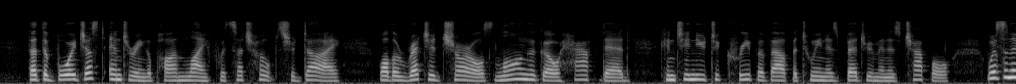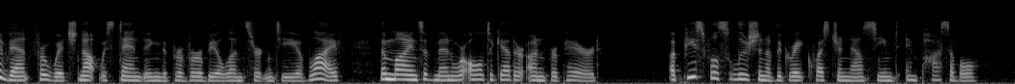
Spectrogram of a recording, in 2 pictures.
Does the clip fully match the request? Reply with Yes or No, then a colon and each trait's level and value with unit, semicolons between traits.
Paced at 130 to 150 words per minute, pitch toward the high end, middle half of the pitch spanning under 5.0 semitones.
No: average, 170 wpm; high, 195 Hz; average, 3.8 semitones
